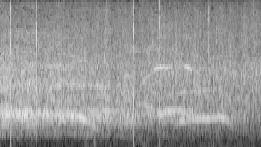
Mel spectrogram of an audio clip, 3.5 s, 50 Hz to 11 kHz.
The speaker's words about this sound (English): There are 300 gamers that have been here for 24 hours. I'd like to give them a huge round of applause for coming.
